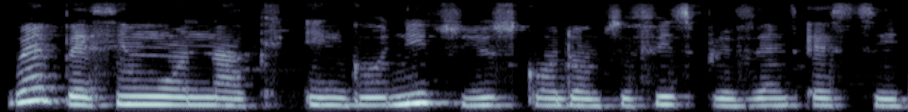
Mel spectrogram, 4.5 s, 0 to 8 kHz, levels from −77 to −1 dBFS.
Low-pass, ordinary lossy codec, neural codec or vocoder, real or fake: 7.2 kHz; none; none; real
